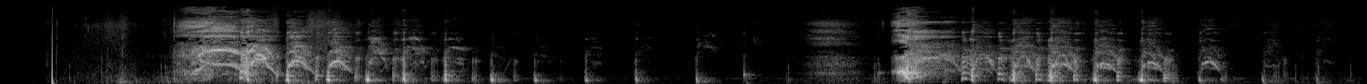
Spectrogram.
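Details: Spring allergy cough in an adult: two long bouts of repeated dry, hacking, irritative coughs.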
